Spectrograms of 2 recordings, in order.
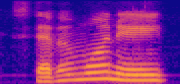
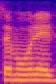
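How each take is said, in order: First: The digits are spoken slowly and clearly. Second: The digits are rushed together quickly. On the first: The speaker calls it right. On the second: The speaker calls it wrong.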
